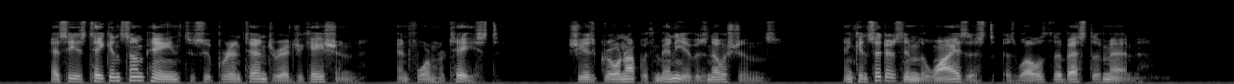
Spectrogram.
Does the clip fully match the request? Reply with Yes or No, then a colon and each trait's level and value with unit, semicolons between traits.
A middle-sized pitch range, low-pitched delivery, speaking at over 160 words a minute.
Yes: average, 4.0 semitones; low, 115 Hz; average, 170 wpm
